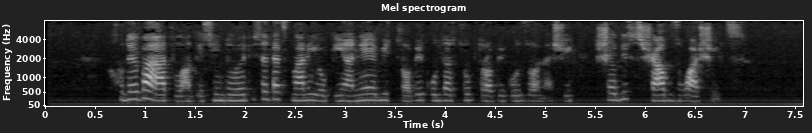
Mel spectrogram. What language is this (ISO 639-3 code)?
kat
